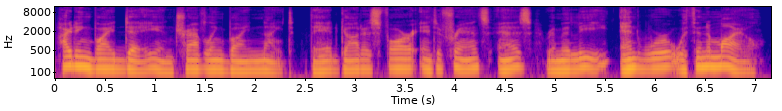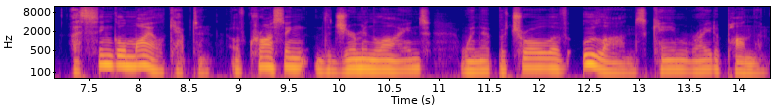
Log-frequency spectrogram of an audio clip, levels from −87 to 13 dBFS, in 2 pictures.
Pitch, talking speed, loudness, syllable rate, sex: 125 Hz, 155 wpm, -17 LUFS, 4.3 syllables/s, male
